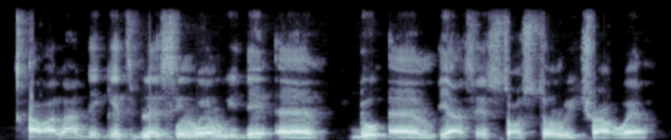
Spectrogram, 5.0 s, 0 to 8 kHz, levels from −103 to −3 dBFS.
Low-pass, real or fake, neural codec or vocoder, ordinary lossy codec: 7.2 kHz; real; none; none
